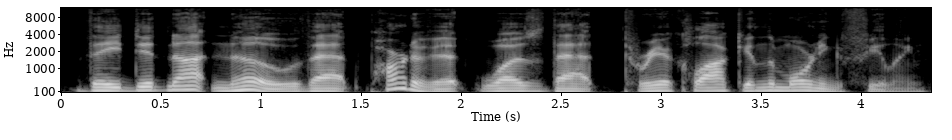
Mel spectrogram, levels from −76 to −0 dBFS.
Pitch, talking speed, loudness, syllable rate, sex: 110 Hz, 220 wpm, -18 LUFS, 4.7 syllables/s, male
